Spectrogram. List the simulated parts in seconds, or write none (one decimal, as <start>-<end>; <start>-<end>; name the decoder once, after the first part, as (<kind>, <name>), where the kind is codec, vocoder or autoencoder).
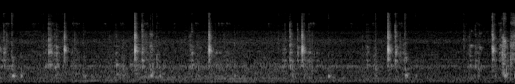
0.5-1.5 (vocoder, BigVGAN v2); 2.2-3.4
